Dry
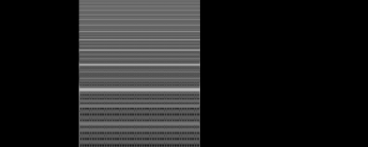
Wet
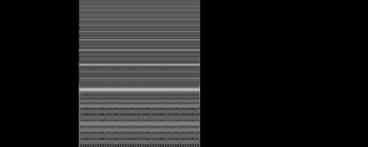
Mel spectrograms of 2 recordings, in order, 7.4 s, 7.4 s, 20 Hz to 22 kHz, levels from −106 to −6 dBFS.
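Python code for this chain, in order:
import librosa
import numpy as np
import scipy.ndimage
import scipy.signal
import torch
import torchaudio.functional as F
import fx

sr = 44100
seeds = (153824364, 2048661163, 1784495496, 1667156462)

y = fx.high_shelf(x, sr, hz=2100.0, db=-12.0)
y = y * 10.0 ** (5.5 / 20.0)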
